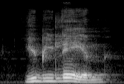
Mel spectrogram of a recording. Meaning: jubilee, anniversary
- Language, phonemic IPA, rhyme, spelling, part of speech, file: Dutch, /ˌjy.biˈleː.ʏm/, -eːʏm, jubileum, noun, Nl-jubileum.ogg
